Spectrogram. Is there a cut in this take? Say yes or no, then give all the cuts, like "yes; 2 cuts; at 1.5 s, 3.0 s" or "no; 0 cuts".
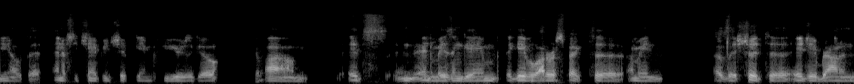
yes; 1 cut; at 4.3 s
